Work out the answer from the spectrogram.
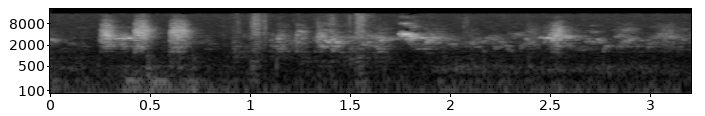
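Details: Captive-bred Antillean siskins, breeding pairs including males from 2013 and a 2014 male not yet in full colour, giving a quick, high twittering song of thin chirps and buzzy trills, notes tumbling together in short bursts.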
